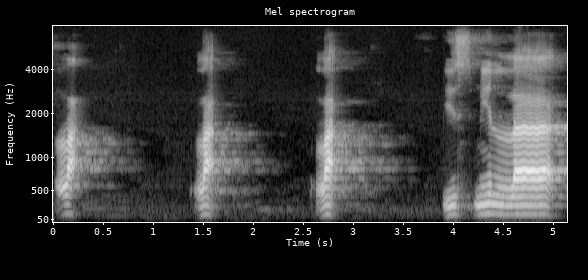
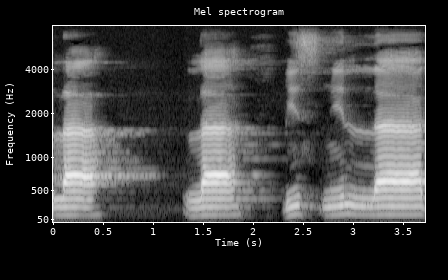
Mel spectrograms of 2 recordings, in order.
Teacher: sini jadi dia banyak banyak menggunakan tepian ujung lidah ya sementara untuk orang Indonesia kebanyakan menggunakan ujungnya ya sehingga suara lamnya lebih tipis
